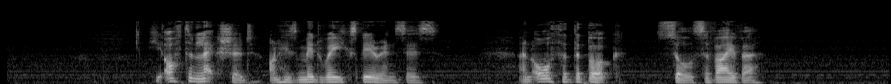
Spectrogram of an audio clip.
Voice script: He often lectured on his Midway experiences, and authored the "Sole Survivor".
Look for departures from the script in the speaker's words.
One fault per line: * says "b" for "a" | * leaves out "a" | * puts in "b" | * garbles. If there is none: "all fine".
* puts in "book"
